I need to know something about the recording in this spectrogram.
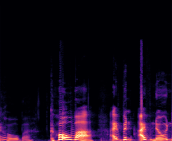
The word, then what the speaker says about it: Kouba: podcast we have a guest we've got kuba with inspired signals so welcome thank you for being on did I say your last name wrong yeah okay how do you say Hova Hova I've been I've known you for what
